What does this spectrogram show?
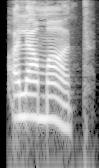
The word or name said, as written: अलामत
